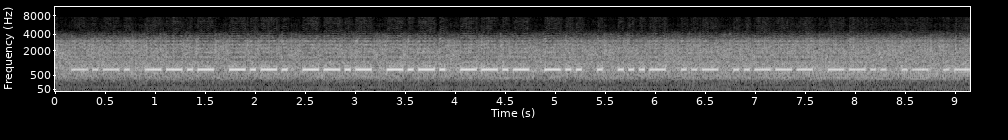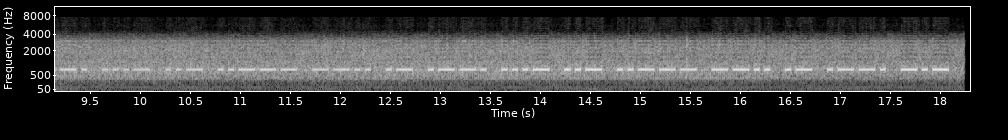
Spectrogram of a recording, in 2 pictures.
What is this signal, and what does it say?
Morse code, heard as a keyed tone, about 23 wpm, 750 Hz, with radio noise. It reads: CQ CQ CQ DE VU2ZAP VU2ZAP VU2ZAP K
